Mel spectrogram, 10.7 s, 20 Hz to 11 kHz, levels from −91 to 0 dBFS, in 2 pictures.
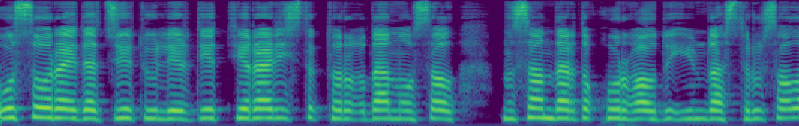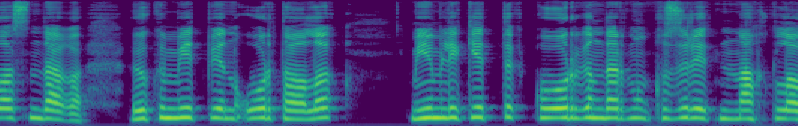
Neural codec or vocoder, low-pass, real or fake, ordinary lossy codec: none; none; real; none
